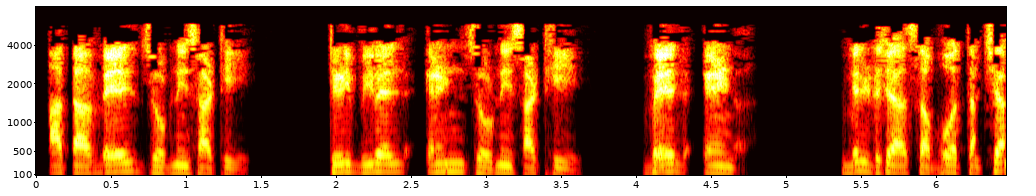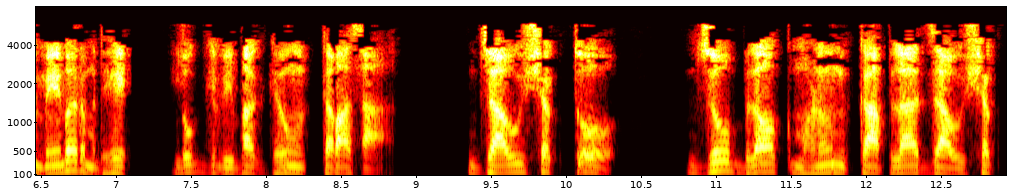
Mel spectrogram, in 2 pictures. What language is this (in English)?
Marathi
